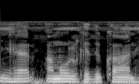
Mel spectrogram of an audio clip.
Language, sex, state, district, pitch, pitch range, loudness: Chhattisgarhi, male, Chhattisgarh, Raigarh, 130 Hz, 115-130 Hz, -15 LUFS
